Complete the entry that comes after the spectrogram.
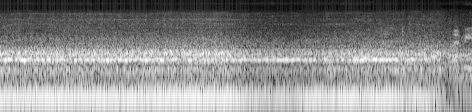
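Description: A big Ford tractor engine labours steadily under load, pulling a plow through frozen tundra ground with the diff locked and four-wheel drive on, a loud continuous low drone that dips slightly near the end.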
